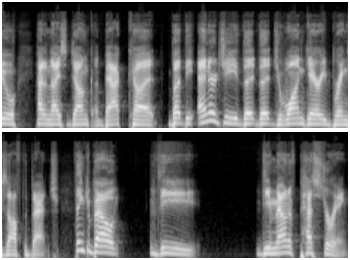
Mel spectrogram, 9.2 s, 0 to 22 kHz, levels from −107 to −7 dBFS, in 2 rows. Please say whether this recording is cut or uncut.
cut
